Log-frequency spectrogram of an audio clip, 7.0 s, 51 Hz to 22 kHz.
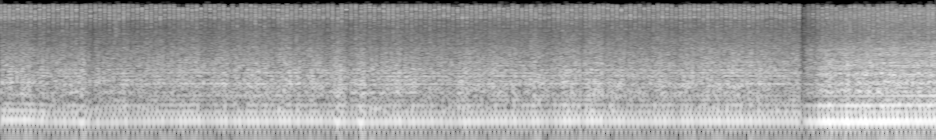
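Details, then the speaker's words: Mid-2000s MTD Yard Machines push mower with air-vane governor, freshly primed after pull-start repair, idles slightly unevenly then jumps abruptly louder; fuel leaking at carburetor, owner assumes it detached from the tank, causing the surge. "well that actually runs pretty well however I can see there is fuel leaking out of the carburetor right there in the same basic location that it was leaking out on the red mower"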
